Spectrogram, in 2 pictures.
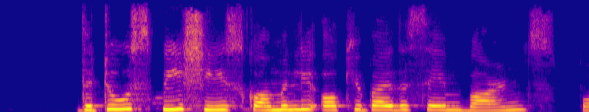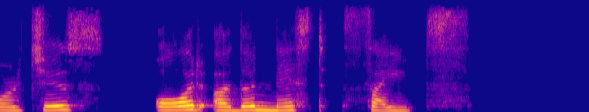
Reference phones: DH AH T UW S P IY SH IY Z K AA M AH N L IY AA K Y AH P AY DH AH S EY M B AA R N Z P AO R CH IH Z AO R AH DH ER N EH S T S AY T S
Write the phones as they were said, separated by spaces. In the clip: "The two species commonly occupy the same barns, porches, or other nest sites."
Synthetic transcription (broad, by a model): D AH T UW S P IY SH IY Z K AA M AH N L IY AA K Y AH P AY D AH S EY M B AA R N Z P AO R CH IH Z AO R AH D ER N EH S T S AY T S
